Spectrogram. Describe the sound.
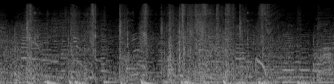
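Gunfire in a Brazilian Portuguese dub of an animated scene: many sharp, rapid shots and crashing impacts in a dense, irregular volley that keeps going throughout.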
